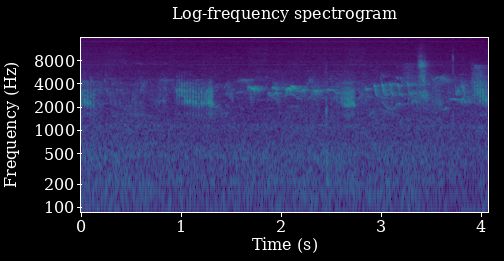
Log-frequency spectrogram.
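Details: Great reed warbler at Paxton Pits Nature Reserve on 28 May 2016: harsh, grating croaks given in short bursts, loud, broken chattering phrases following one another with brief gaps, over a faint background hiss.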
